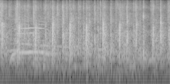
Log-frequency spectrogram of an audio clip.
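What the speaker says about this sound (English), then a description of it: "a big round of applause for her" Audience applause at a conference on sustainability in Indian Country, a dense patter of many hands clapping steadily and fairly close, with no talk over it.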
